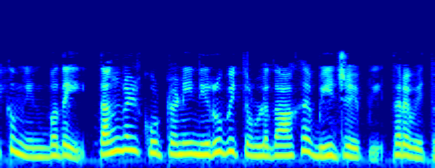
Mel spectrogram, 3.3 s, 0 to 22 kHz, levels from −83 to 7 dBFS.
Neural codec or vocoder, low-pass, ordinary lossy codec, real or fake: none; 7.2 kHz; none; real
